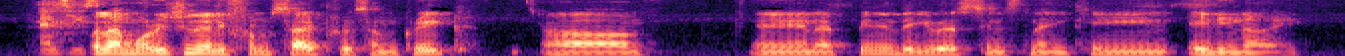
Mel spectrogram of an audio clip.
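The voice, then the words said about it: Foreign accent. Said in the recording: “they're trying to place the accent as we speak”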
